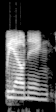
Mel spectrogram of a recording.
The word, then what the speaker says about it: Liaoning: Liaoning, yep, that's right, good.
